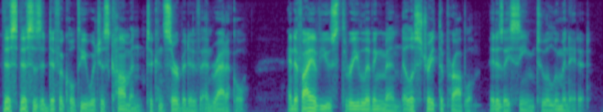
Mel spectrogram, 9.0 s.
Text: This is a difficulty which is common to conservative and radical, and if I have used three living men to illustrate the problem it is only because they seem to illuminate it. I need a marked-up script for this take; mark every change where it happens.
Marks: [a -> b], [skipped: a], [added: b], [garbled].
This [added: this] is a difficulty which is common to conservative and radical, and if I have used three living men [skipped: to] illustrate the problem it is [skipped: only because] they seem to illuminate it.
